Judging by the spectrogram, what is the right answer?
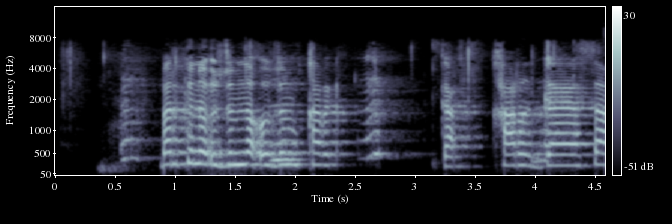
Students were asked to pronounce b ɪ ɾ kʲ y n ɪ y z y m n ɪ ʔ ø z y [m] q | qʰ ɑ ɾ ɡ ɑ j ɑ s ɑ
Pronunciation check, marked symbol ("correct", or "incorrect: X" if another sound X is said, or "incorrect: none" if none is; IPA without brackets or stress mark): correct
